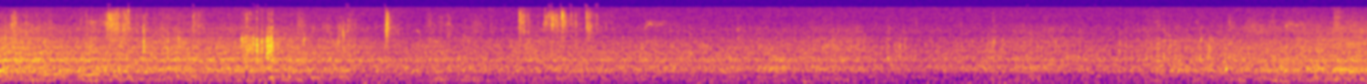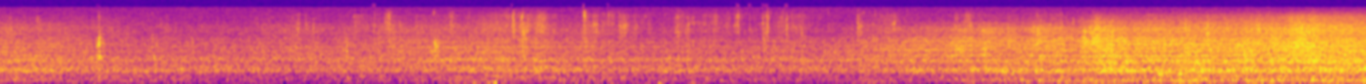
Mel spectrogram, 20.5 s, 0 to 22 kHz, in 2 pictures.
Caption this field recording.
The wind, the sea, people coming down to the beach looking at the huge castle on the rock. Very quiet and meditative place. Rec with Tascam DR-05 on the cliff in front of the sea.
